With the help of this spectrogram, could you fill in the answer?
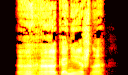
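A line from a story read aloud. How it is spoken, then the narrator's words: Grumbling. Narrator (Russian): проворчал Гослинг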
